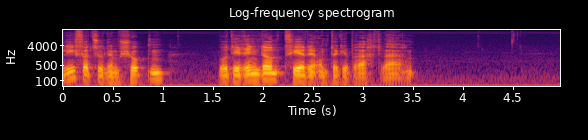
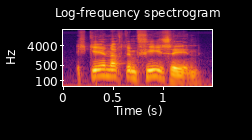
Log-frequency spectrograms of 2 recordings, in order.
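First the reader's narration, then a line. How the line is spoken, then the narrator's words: Calling out. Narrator (German): rief er seiner Frau zu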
